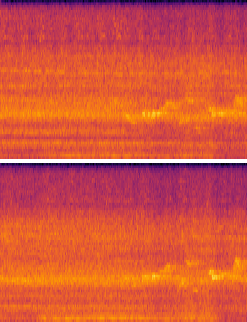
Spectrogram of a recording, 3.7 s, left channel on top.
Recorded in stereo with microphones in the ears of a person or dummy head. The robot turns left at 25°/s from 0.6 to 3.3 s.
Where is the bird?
20° left, 2.0 m; by 3.6 s 20° right, 2.0 m.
